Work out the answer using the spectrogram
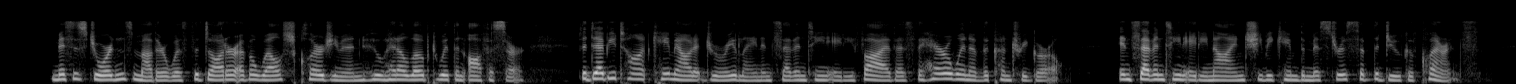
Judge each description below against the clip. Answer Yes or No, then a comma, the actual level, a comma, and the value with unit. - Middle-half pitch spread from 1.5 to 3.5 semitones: Yes, average, 2.8 semitones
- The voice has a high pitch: Yes, high, 205 Hz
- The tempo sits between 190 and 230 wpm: No, average, 170 wpm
